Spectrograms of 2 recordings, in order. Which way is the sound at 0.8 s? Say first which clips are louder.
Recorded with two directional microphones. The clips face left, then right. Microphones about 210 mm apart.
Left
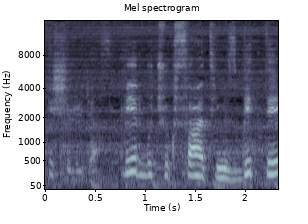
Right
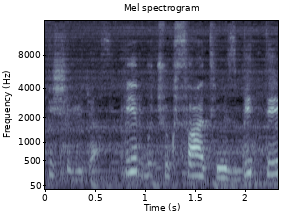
Left 3 dB; 25° left (ahead or behind).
